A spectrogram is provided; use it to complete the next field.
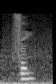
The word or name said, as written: feng5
